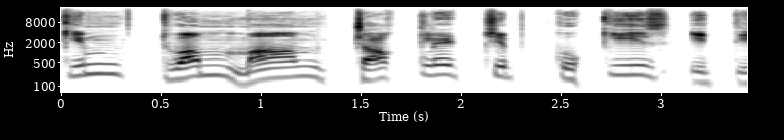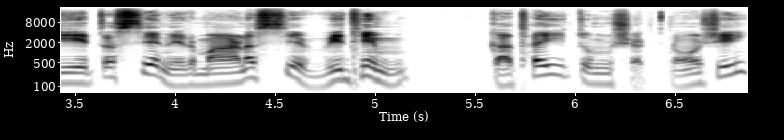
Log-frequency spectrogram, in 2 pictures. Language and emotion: Sanskrit, neutral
